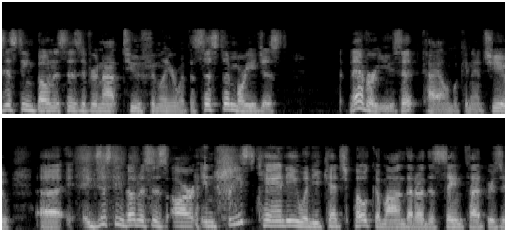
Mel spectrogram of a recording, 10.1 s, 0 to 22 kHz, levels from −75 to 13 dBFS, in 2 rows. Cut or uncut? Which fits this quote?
uncut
